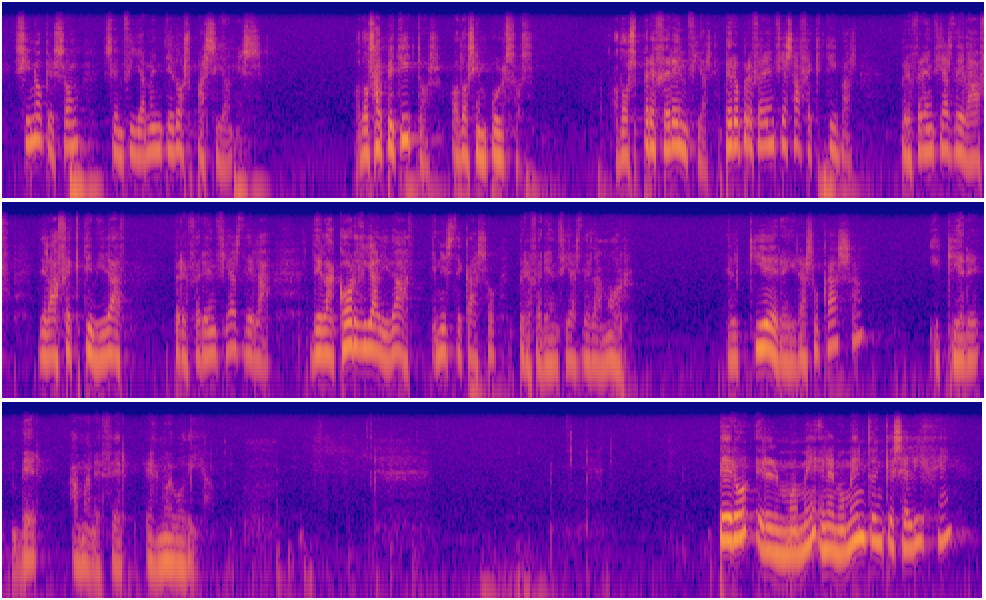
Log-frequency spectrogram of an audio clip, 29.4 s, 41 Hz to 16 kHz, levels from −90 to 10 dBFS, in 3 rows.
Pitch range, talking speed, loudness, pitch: 130-190 Hz, 115 wpm, -27 LUFS, 155 Hz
